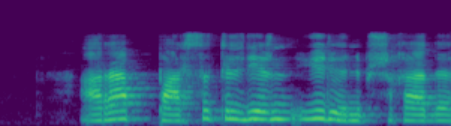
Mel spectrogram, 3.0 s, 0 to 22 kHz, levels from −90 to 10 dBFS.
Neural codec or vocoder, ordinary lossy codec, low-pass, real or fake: none; none; 7.2 kHz; real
